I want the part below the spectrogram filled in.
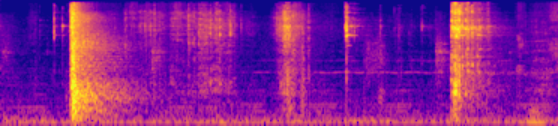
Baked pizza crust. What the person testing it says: how crispy it is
